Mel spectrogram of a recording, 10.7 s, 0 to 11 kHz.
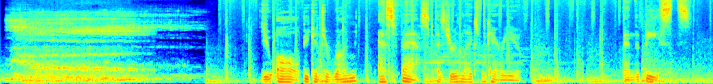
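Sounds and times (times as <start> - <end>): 
horned monsters at least 10 feet tall roaring with a growling rasp: 0.0 - 3.1
speech: 3.9 - 8.3, 9.4 - 10.6.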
